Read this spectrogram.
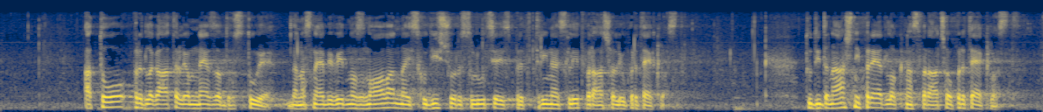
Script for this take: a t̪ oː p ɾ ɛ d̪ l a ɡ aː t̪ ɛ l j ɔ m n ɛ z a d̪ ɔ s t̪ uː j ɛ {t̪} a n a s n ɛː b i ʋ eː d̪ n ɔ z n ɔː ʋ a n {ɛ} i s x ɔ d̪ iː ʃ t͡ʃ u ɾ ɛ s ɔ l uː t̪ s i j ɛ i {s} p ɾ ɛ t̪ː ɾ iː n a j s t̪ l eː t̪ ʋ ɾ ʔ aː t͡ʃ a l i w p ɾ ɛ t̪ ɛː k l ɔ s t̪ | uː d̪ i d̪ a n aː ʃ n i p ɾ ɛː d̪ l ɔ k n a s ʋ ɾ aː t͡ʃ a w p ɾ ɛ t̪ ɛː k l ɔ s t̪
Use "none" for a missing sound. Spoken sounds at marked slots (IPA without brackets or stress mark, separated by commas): d̪, a, s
